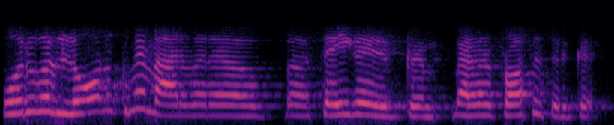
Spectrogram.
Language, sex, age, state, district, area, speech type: Tamil, female, 18-30, Tamil Nadu, Karur, rural, conversation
